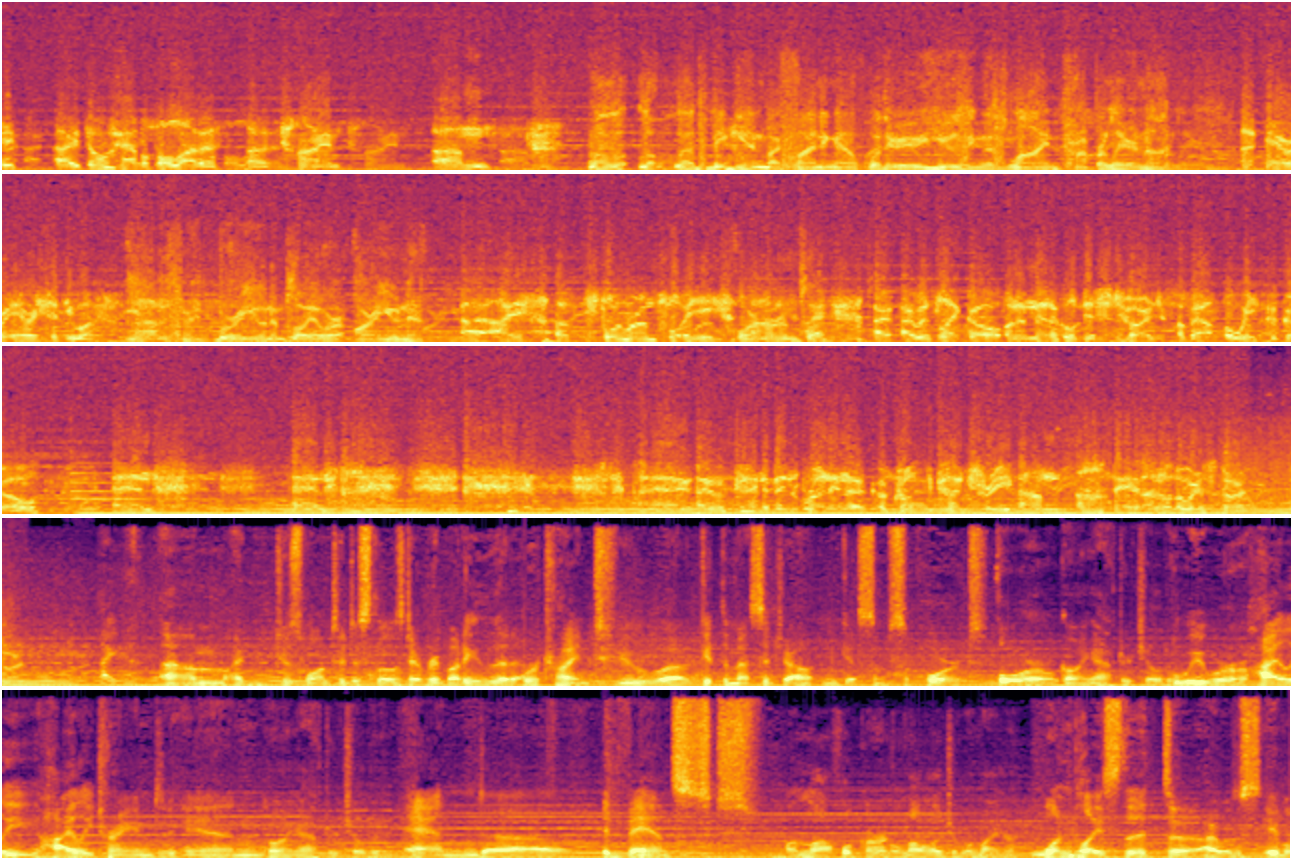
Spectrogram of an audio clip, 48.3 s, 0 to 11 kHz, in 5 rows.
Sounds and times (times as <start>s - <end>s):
Speech: 0.0s - 2.6s, 3.2s - 19.6s, 20.2s - 20.7s, 21.5s - 29.1s, 29.7s - 48.3s
Music: 0.0s - 48.3s.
